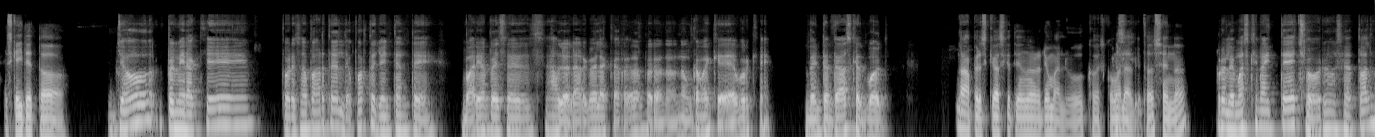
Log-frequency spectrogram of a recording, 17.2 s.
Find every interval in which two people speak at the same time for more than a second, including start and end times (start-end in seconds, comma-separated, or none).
none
